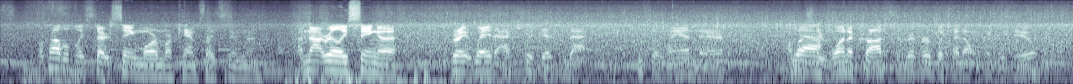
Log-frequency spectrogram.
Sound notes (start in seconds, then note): none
